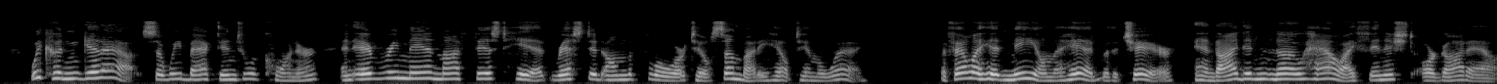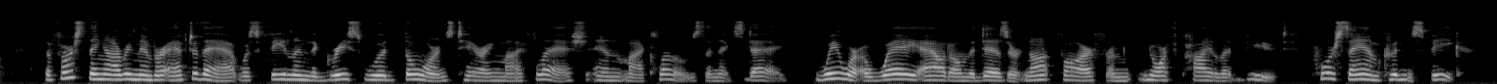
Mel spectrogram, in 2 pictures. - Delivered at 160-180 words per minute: Yes, average, 165 wpm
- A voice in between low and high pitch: No, high, 220 Hz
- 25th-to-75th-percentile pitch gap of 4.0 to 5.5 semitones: Yes, average, 4.7 semitones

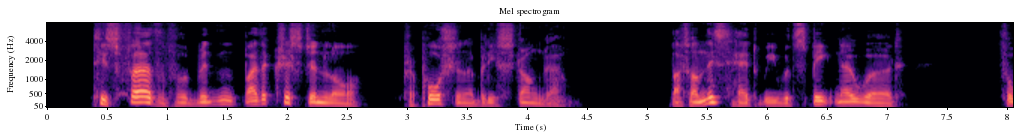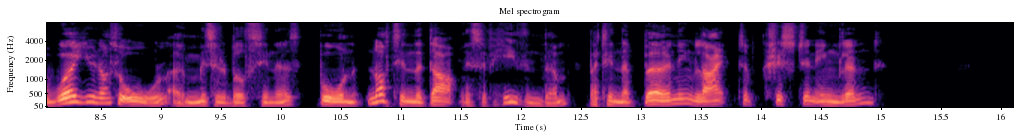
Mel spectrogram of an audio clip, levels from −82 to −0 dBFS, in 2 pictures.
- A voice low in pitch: Yes, low, 110 Hz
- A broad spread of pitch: Yes, wide, 6.9 semitones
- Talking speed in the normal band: Yes, average, 155 wpm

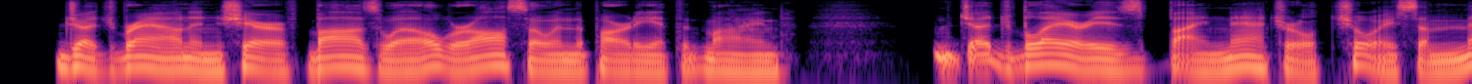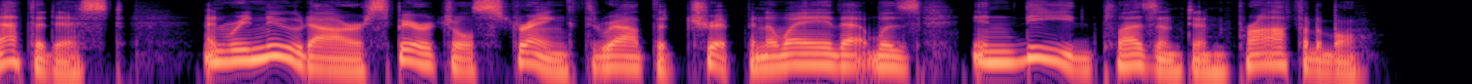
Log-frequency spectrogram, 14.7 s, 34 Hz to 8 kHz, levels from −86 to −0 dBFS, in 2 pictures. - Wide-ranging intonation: Yes, wide, 5.7 semitones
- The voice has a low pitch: Yes, very low, 90 Hz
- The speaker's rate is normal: Yes, average, 155 wpm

